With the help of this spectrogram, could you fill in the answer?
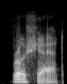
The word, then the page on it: brochette: American English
